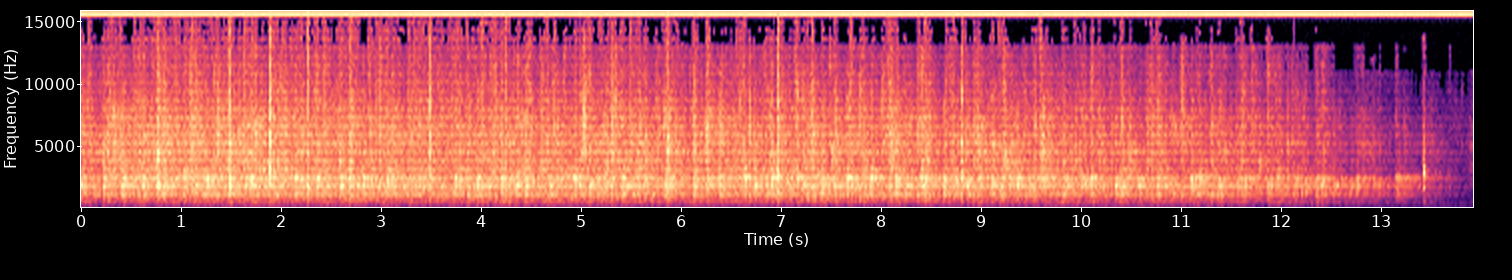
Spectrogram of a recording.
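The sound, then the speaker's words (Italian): Audience applause following a priest's talk: dense, steady clapping from many hands that holds at an even level for the whole stretch, then tails off quickly at the very end. “Questo battimano è doveroso alla esposizione così lucida e toccante di Padre Riccardo, dice il nostro grazie dal profondo del cuore.”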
